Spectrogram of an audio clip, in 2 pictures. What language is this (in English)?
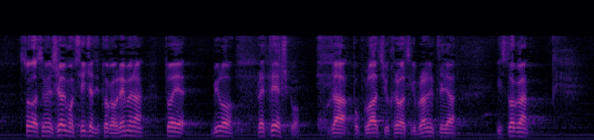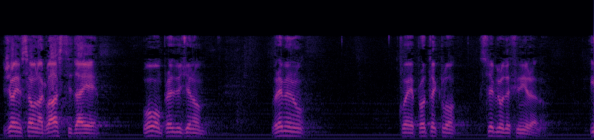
Croatian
